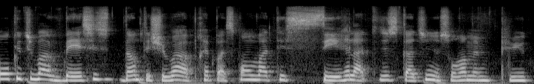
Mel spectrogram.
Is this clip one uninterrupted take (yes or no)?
yes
